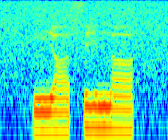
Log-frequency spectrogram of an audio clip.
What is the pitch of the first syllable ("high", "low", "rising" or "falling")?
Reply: low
